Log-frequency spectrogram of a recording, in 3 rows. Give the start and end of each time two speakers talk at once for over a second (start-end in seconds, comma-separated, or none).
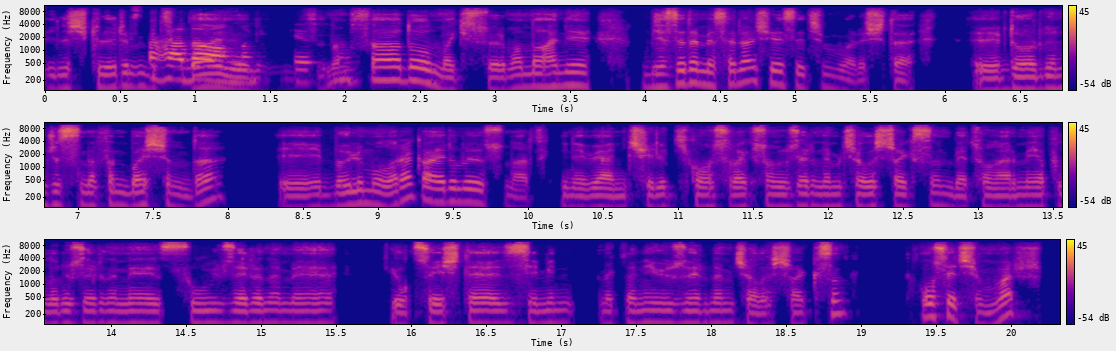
0.6-2.1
